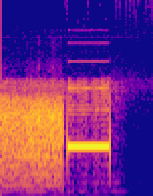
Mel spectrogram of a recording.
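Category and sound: signal or alarm, answering machine beep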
